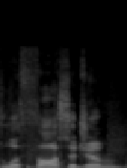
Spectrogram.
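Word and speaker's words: Lithosagym: what is it uh trying to pronounce true king lithosa gym uh it's lithosa gym come on it's not that difficult folks you're a thought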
